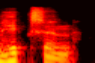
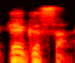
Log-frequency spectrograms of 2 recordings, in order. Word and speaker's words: Rickson: And for that time period, shortly, he was, people knew that name Hickson. – Yeah, spelled Rickson, but in Portugal, you have to, you know, pronounce it like Hickson.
